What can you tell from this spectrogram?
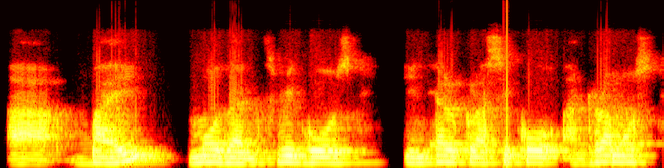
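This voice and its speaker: A man's voice: medium pitch, fairly even intonation, measured pace. Football pundit, a man in his early thirties with a middling voice, chatty and rambling, full of "uh"s and restarts. The recording is roomy and dull. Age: early 30s. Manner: rambling, many fillers and restarts, lists player names. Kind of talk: casual football talk show chat.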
